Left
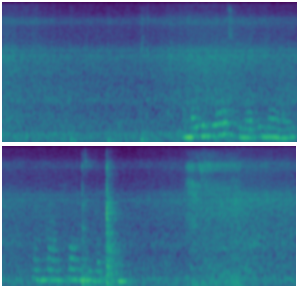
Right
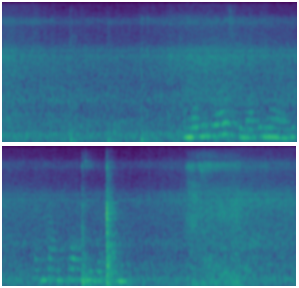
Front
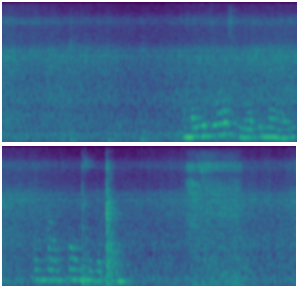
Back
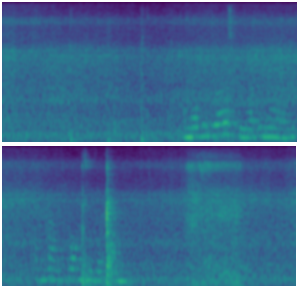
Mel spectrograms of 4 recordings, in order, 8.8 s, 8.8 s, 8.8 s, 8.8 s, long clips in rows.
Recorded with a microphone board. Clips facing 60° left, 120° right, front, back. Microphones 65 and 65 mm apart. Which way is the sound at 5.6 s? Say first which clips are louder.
Right 3 dB, back 4 dB; 155° right.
